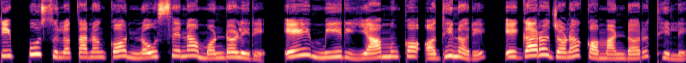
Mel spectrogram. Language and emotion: Odia, neutral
